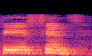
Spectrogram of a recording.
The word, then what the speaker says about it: patience: PATIENCE उच्चारण क्या होगा दोस्तों, इसका उच्चारण होगा पेशेंस। क्या उच्चारण करते हैं, पेशेंस करते हैं।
